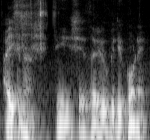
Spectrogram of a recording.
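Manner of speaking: hushed, low-volume question spoken close to the ear; whispered in his ear. Retold or imitated. Mother asking the brother quietly at a wedding. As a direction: ask it quietly so no one nearby hears. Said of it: "कानात विचारलं की".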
